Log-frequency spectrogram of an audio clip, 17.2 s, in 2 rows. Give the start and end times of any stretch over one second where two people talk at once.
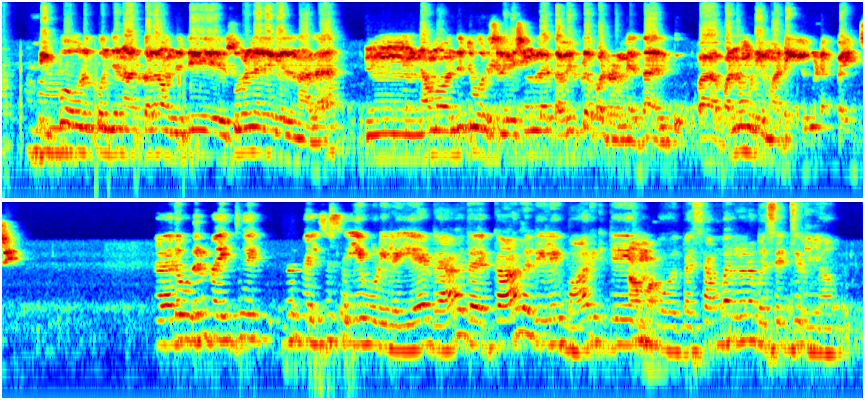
none

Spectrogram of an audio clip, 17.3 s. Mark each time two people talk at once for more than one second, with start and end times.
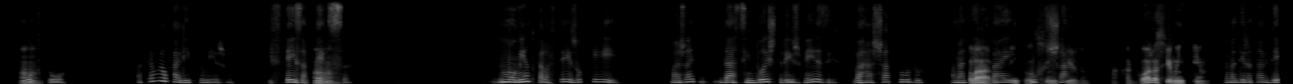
12.9-14.3

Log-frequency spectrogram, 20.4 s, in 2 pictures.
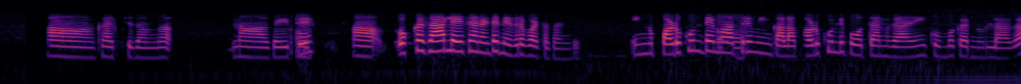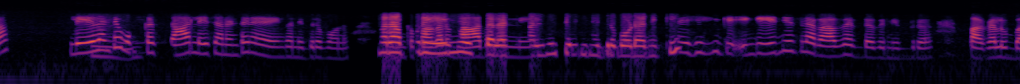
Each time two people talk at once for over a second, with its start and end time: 14.1-15.3

